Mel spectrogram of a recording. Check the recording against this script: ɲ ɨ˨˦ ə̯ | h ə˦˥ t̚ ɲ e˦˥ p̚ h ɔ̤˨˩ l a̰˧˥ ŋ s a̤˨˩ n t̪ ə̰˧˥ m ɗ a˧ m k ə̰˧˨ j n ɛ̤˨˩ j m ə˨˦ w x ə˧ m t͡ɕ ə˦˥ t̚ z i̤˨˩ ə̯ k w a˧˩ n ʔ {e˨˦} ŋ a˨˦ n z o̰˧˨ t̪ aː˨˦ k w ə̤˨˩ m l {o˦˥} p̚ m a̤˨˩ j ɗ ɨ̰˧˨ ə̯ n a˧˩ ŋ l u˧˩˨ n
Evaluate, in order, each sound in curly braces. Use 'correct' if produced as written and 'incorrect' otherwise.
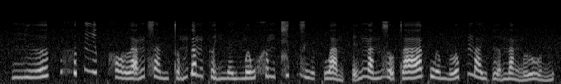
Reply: incorrect: ḛ˧˥, correct

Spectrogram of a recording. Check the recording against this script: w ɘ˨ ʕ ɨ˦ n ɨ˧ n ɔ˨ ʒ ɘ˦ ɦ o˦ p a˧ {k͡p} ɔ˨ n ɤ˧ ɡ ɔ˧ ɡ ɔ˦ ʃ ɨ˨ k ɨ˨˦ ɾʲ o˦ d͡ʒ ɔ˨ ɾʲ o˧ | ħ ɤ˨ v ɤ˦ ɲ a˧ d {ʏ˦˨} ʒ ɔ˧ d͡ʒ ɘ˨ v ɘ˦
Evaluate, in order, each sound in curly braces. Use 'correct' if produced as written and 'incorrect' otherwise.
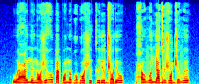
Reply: incorrect: p, correct

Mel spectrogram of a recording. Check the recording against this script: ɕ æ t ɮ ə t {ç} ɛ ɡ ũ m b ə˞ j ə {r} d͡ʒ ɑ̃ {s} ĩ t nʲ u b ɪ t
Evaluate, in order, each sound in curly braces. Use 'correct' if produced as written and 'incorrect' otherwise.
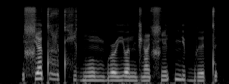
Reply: correct, incorrect: n, incorrect: ɕ

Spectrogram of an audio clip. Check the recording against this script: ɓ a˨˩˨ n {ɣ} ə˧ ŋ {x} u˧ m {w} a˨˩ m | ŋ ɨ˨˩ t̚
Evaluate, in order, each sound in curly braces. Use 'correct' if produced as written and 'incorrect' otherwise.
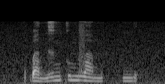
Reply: correct, incorrect: k, incorrect: v

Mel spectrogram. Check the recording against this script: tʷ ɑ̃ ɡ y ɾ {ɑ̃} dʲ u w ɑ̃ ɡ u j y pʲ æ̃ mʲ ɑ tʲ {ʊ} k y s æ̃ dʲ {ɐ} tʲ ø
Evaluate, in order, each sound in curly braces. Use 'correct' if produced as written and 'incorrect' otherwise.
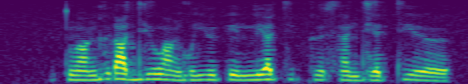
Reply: incorrect: ɑ, incorrect: ɯ, incorrect: æ

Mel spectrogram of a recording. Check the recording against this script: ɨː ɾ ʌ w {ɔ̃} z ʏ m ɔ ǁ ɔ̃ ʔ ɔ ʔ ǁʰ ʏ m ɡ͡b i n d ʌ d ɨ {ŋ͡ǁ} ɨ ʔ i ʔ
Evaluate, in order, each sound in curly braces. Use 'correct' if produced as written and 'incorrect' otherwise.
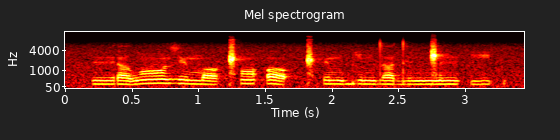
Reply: incorrect: ɔ̃ː, correct

